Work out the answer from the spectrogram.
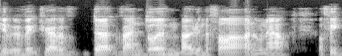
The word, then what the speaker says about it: Dirk van Duijvenbode: Dirk van Duijvenbode.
